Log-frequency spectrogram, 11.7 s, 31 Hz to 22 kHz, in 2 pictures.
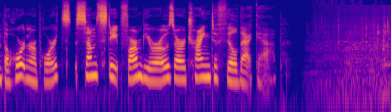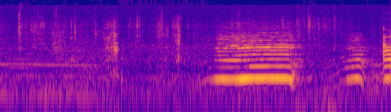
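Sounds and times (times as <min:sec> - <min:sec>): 
speech: 0:00.0 - 0:04.3, 0:11.6 - 0:11.7
beef cow mooing at evening feeding on a family farm in northern Indiana: 0:04.6 - 0:11.7
soft farmyard noise: 0:04.6 - 0:11.7.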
